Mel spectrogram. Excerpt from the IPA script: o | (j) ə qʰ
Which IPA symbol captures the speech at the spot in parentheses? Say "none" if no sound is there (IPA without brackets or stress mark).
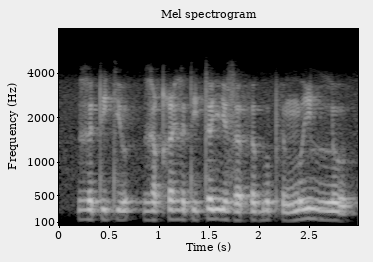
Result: ɣ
